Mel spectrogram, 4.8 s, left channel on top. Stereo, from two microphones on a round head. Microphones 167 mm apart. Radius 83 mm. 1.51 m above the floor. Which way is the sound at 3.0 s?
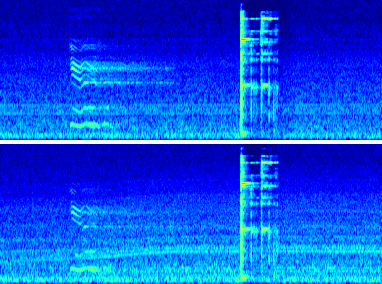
20° left (ahead or behind).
